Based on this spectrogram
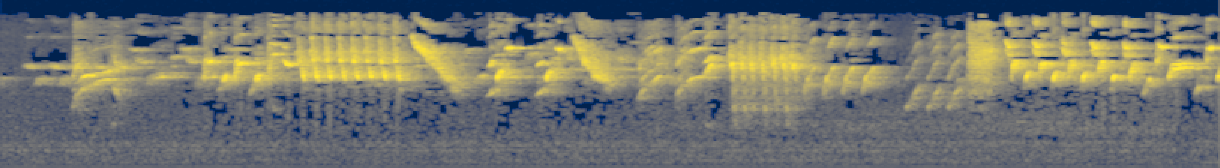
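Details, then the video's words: Song of a European goldfinch: lively, jangling chatter of rapid chirps, rising and falling slurred notes and short buzzy trills, nearly continuous with a brief dip near six seconds. "Goldfinch bird singing the best sounds (chirping)Щегол поет / Τραγούδι καρδερίναςGoldfinch sjunger"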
